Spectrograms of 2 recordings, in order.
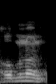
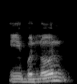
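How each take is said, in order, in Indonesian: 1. Kata ini diawali dengan vokal u. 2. Kata ini diawali dengan vokal i. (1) "Nggak boleh dibaca ubnun" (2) "I. Baca I itu"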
